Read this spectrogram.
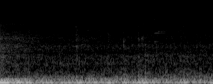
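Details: Honda Civic GL (EC9) with dual carburetors, straight-through exhaust just fitted: a deep, burbling idle with an uneven throaty pulse and little hiss. A loud, normal straight-pipe note.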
